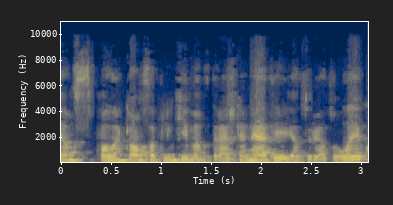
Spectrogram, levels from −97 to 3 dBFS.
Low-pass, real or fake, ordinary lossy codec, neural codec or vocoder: 9.9 kHz; real; AAC, 32 kbps; none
